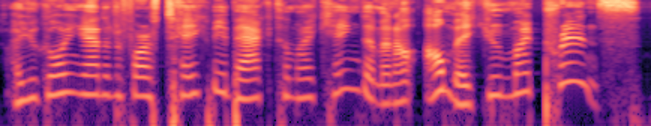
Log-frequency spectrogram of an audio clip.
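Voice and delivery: high, urgent storybook princess; princess pleading. Retold or imitated. Princess begs the young man for rescue, urgent. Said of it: "the princess says".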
